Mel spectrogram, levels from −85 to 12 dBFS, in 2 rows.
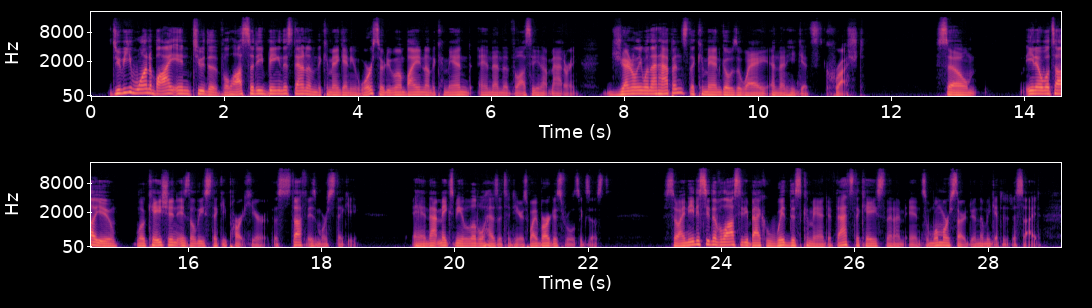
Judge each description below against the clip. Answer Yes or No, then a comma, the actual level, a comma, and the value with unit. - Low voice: Yes, low, 105 Hz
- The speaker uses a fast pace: Yes, fast, 215 wpm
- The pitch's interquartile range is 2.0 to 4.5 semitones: No, average, 5.0 semitones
